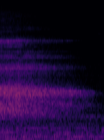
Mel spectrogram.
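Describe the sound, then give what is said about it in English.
Gentle breathing, in and out: one long, soft, airy breath that holds steady and fades slightly toward the end, with no talking. “Again, gently breathing in and out.”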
